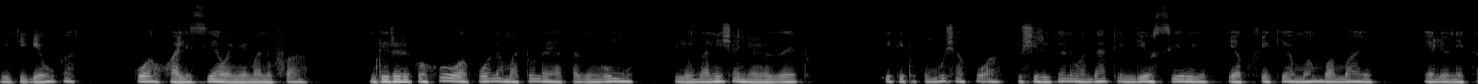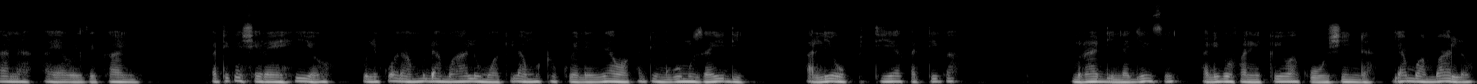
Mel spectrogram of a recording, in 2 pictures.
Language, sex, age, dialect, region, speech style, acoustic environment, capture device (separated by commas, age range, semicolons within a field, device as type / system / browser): Swahili, male, 18-24, Kenya - Nairobi Sheng-influenced, Kenya, happy; focused; relaxed, nature; silence, mobile / Linux / Chrome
